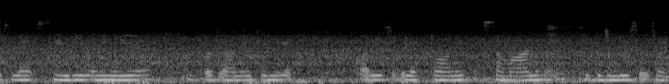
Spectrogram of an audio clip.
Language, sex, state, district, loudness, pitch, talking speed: Hindi, female, Jharkhand, Sahebganj, -27 LUFS, 195 Hz, 145 wpm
